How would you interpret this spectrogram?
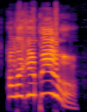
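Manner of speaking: very high, loud cartoon girl. [name]'s cartoon confessing, very high and loud. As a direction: squeak it like a cartoon.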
